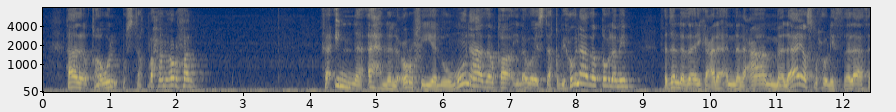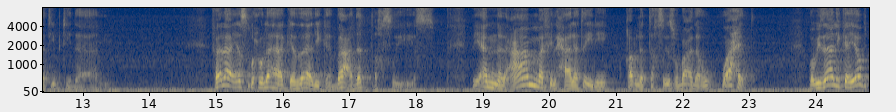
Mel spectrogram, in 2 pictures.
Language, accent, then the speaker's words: Arabic; Aleppo, Aleppo Governorate, Syria; accent: Aleppine; يعني بعض الأولاد عندنا على لهجتنا الحلب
